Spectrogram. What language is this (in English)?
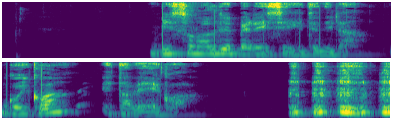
Basque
